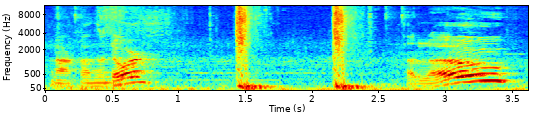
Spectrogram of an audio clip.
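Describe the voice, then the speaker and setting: A man's voice: medium pitch, wildly swooping pitch, very slow, echoey room, noisy background. A man playing through a fantasy roleplay game, reading his player lines aloud in a playful, casual way. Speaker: roleplay gamer.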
